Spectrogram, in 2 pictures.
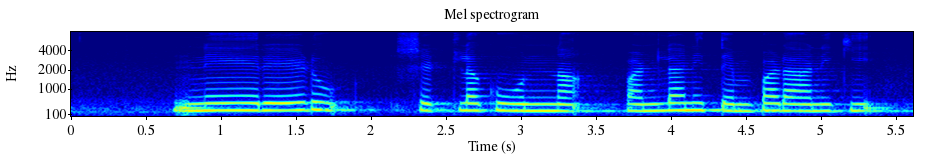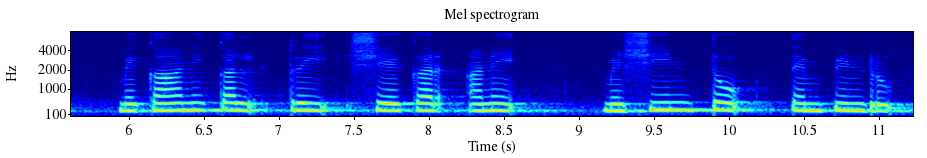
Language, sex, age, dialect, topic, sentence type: Telugu, male, 41-45, Telangana, agriculture, statement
